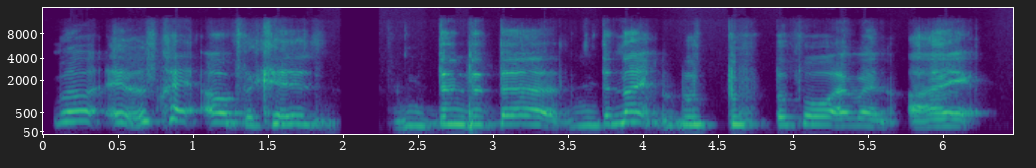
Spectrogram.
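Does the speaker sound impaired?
Yes: cerebral palsy; affects arm and leg movement.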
